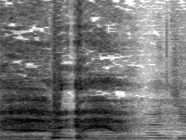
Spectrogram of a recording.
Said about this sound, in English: Oh no, … is dying in her sleep. It's interpretive coughing. No, it's very real.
